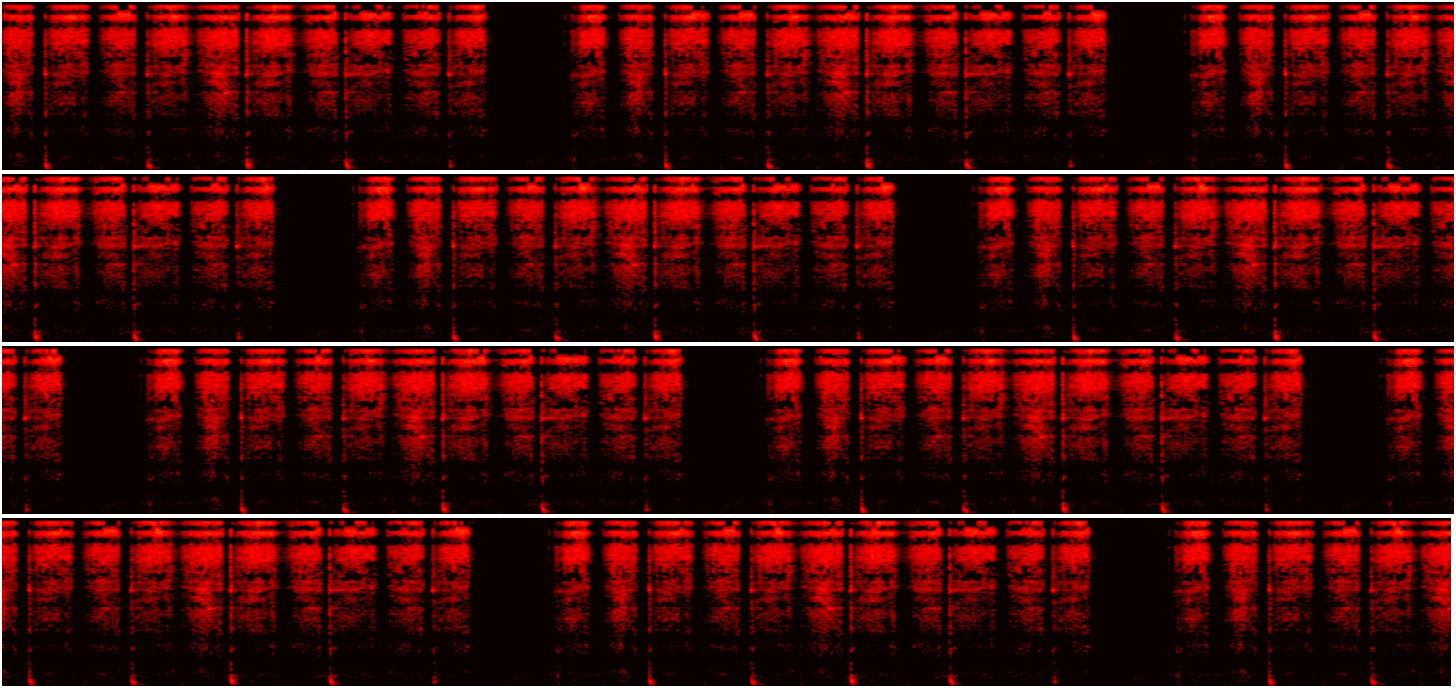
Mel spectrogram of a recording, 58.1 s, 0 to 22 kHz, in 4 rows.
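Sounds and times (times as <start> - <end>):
paint brush stroking a surface: 0.0 - 4.8, 5.8 - 11.1, 12.0 - 17.3, 18.2 - 23.5, 24.4 - 29.7, 30.6 - 35.9, 36.8 - 42.1, 42.9 - 48.3, 49.2 - 54.5, 55.3 - 58.0.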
